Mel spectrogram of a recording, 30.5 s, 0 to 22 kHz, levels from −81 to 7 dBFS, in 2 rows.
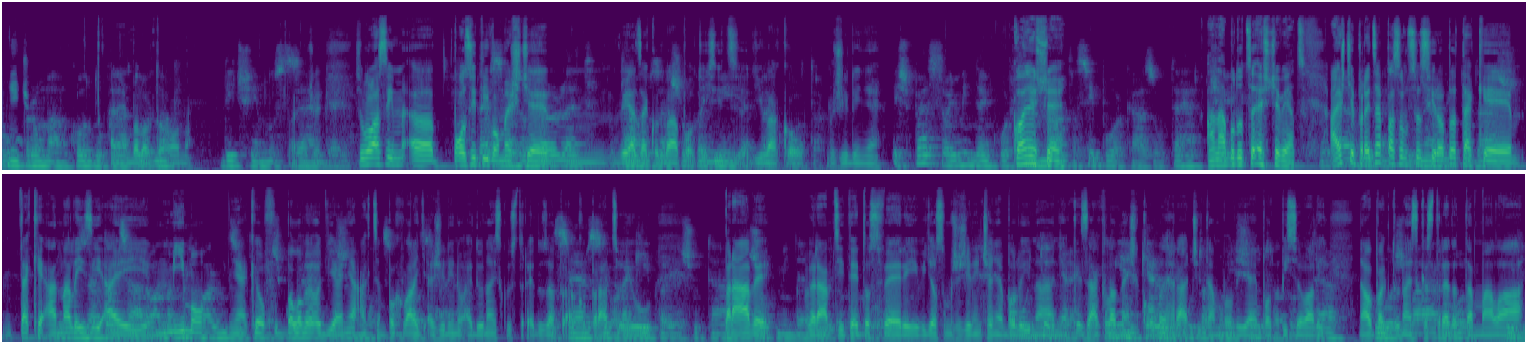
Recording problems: voice in the background; loud; throughout; 8 dB below the speech

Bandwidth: 14.5 kHz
